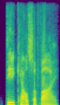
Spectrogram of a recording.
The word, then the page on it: decalcify: American English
